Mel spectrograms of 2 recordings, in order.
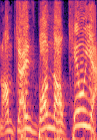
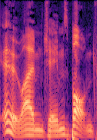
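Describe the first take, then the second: First: Hammed-up, high, loud tough Bond; badly faked Bond, yelped high and loud; Daniel Craig. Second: Drawn-out, understated suave Bond; slowly, lightly putting on a refined English Bond; proper English Bond. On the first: Podcaster mocking the other English Bond, terrible loud impression. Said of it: "that's a terrible Daniel Craig". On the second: Retold or imitated. Podcaster contrasting two English Bonds, proper and unhurried. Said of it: "he's a lot more like".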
